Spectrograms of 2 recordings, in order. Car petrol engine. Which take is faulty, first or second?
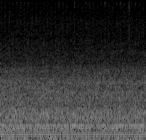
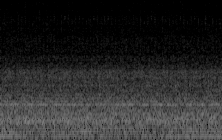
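first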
